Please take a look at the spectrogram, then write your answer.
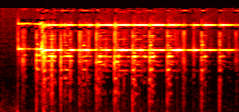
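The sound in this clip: A bell rings at a gate in a rapid, continuous trill: many quick metallic strikes over a bright, sustained high tone that fill the whole clip, loud and with no other sound.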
